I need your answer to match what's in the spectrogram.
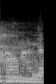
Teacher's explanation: la pronúncia es fidelitza a la llengua d'origen i per tant es fa amb Hamlet, aspirada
